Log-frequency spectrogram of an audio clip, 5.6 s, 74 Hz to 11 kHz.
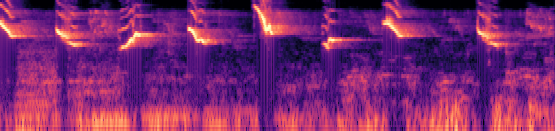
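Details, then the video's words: Red-cowled cardinal, a kept bird, singing: loud sharp phrases that each start high and slide steeply downward, repeated about every 0.6 seconds, with faint low voices or room noise beneath. "TOME ESSE AÇOITE DE COM FORÇA DO MEU GALO DE CAMPINA"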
